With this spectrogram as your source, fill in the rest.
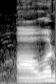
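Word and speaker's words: hour: जैसे आप देखें एक एग्जांपल आपको लिखता हूँ, पॉपुलर एग्जांपल है आवर। यस तो कॉन्सोनेंट है ना, लेकिन आवर बोला जाता है आवर।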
